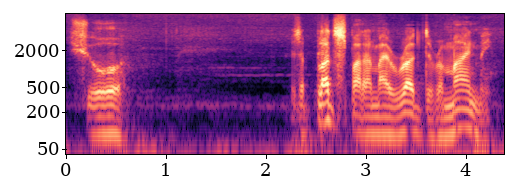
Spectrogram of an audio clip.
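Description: An actor playing a cynical, world-weary bar owner in a 1940s radio drama, terse, sardonic and slangy. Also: male voice, deep voice, a little slow, bright, forceful tone, full character voice. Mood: weary, cool. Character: hard-boiled cynical bar owner, weary noir adventurer. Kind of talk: 1940s radio detective acting and narration. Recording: old radio recording with music.

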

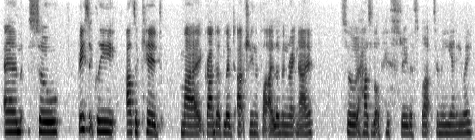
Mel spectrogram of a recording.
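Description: A woman's voice: medium pitch, level tone, moderate pace, creaky, darkish tone, rough recording. A woman, chatting casually as a solo podcast host in a rambling way with self-aware asides. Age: 20s.

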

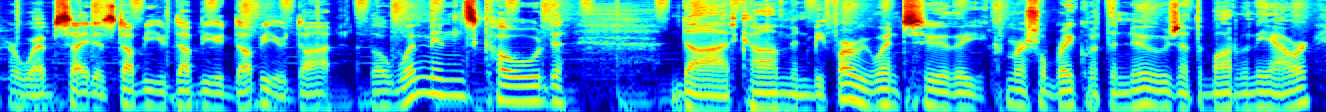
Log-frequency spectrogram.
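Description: A man hosting a radio interview show, speaking in a measured, emphatic way with deliberate pauses. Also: low-pitched, faint music behind. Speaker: radio talk show host.

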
